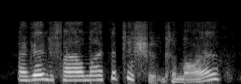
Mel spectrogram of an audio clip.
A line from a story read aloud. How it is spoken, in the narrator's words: said he, and gave a short laugh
